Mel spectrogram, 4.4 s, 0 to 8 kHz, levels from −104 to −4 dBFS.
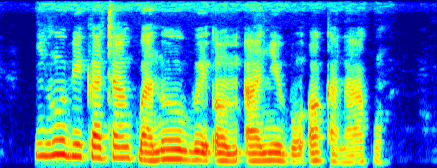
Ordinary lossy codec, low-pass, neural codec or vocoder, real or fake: none; none; none; real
